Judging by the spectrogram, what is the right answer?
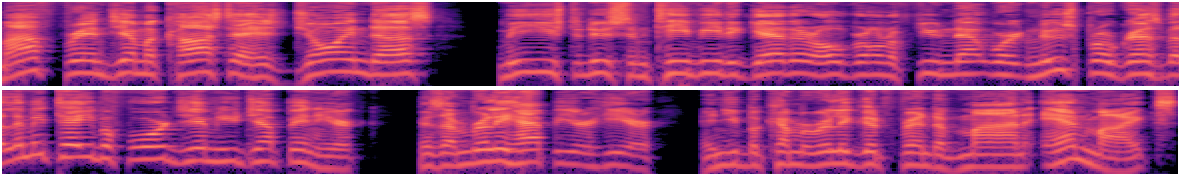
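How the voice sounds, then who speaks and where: Very fast speech with a bright, sharp tone and an American accent comes through on a very clean recording with a silent background, dry and close with no echo. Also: man, high pitch for a man, ordinary pitch variation. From Mexican American. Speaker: podcast host, political strategist. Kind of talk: casual chat.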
